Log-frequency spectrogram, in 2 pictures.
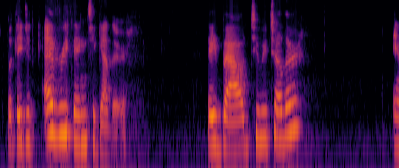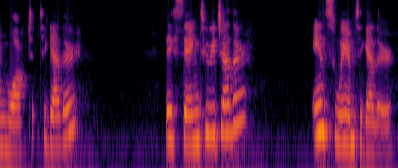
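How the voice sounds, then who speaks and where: A woman reading a children's picture book aloud in an expressive storytelling manner, with dramatic pauses. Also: fairly high pitch. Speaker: volunteer story reader.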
